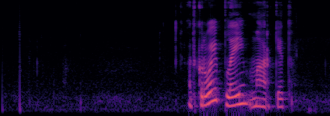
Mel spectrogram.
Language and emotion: Russian, neutral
